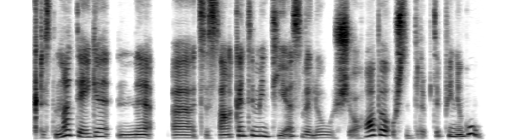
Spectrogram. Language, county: Lithuanian, Vilnius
